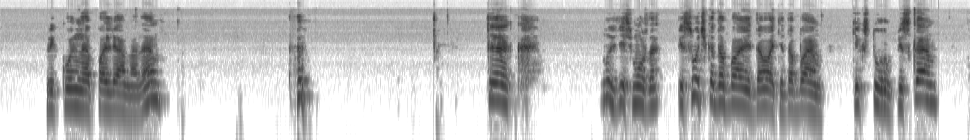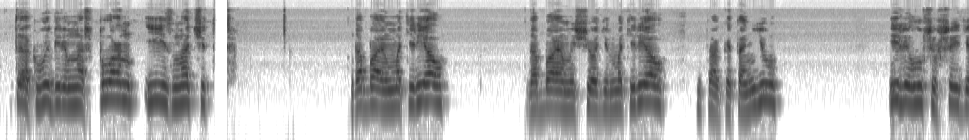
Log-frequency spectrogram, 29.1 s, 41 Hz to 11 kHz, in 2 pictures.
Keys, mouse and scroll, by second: 0.3-2.1 shift+middle drag, 2.8 middle click, 7.5 middle click, 11.2 click, 17.0 middle click, 22.4 click, 24.7 click.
